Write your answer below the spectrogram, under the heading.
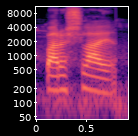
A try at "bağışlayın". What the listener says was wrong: It's without R, just her. That's a hard one.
